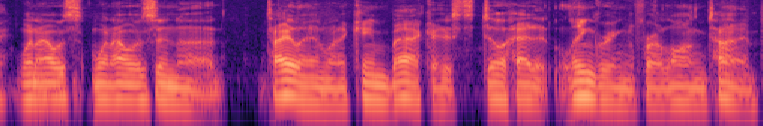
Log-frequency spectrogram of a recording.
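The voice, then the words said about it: Hoarse voice from a cold. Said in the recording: “I had a cold all week, and that's why my voice is all messed up.”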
